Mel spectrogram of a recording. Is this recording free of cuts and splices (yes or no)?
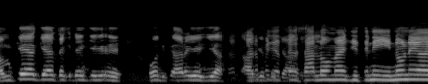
no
